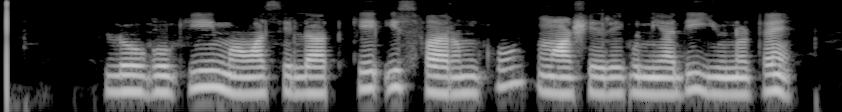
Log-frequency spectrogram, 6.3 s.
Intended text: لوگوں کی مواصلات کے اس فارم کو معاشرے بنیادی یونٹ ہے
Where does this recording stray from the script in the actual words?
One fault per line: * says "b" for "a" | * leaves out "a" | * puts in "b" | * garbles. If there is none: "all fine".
all fine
